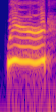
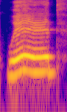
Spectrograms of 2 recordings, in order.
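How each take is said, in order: First: Weird squeaked up very high and a bit louder; squeaky weird. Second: Said in the usual way. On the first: Retold or imitated. Repeating weird, second time squeaked.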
